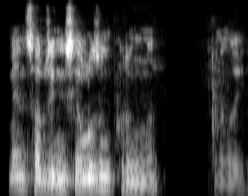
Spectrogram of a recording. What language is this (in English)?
Bodo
